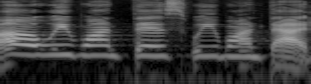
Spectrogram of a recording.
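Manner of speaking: put-on syrupy, sugary-sweet, overly nice tone. Retelling how everyone at a meeting asked for things: imitating people being so nice. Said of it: "everybody's being so nice".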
